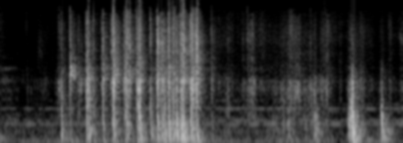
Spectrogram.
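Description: A tarot deck riffle-shuffled by hand: a rapid flutter of card clicks for about a second and a half, followed by two single sharp taps of the cards near the end.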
